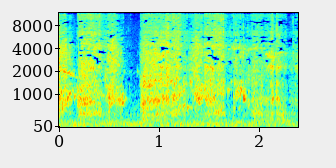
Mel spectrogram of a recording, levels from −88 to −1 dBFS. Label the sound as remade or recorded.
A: recorded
